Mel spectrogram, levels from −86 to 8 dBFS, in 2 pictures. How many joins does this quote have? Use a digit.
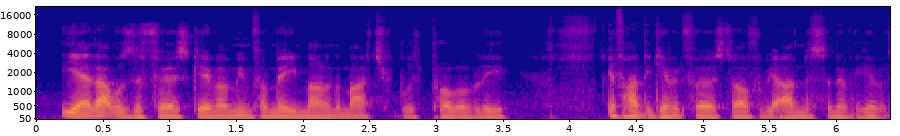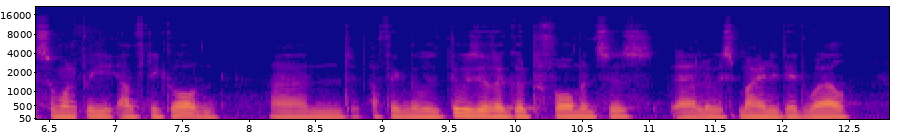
7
